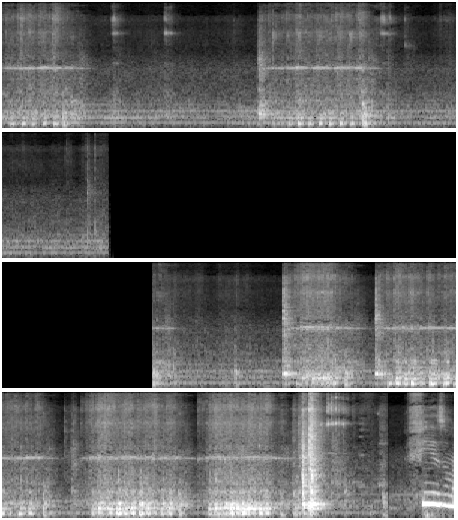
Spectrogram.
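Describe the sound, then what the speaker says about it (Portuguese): A sewing machine stitches around the edge of a folding fabric pencil case in bursts of rapid mechanical whirring, falling silent for several seconds midway before resuming louder, with some handling knocks and clicks. "aqui eu só vou fazer uma costura em toda essa volta, para unir as duas partes"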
